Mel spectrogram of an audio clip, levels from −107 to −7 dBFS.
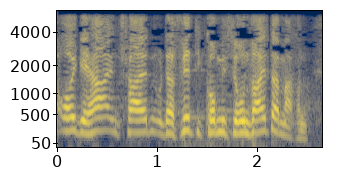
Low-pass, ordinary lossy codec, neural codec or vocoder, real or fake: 5.4 kHz; none; none; real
